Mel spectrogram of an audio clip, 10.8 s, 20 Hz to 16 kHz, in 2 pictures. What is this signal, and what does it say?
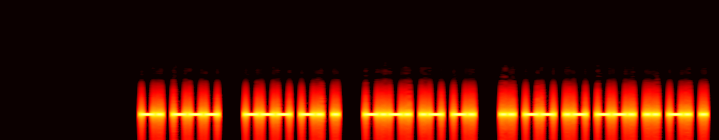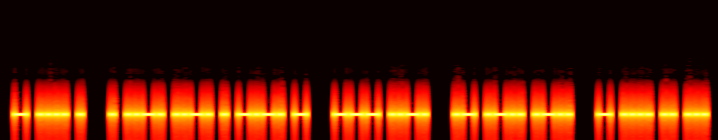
Morse code, heard as a keyed tone, about 40 wpm, 700 Hz. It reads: NO ONE CAN IMAGINE THE EFFECT OF ALL THIS
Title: Sentences from Top 1400 Words 40wpm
